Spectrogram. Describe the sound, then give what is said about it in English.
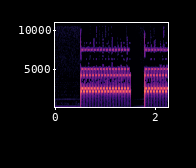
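A telephone rings with a bright electronic tone: one steady ring about a second long, a short pause, then a second ring that is cut off, loud and alone with no voices. “Don't you dread that phone call?”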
